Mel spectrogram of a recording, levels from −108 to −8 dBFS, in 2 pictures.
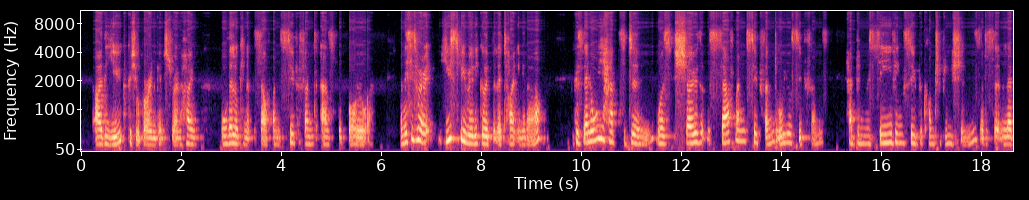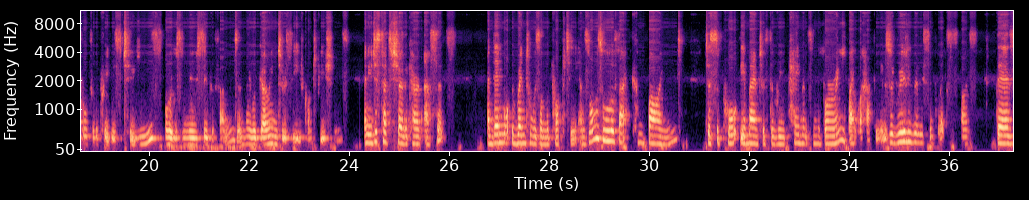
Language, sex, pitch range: English, female, 175-235 Hz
